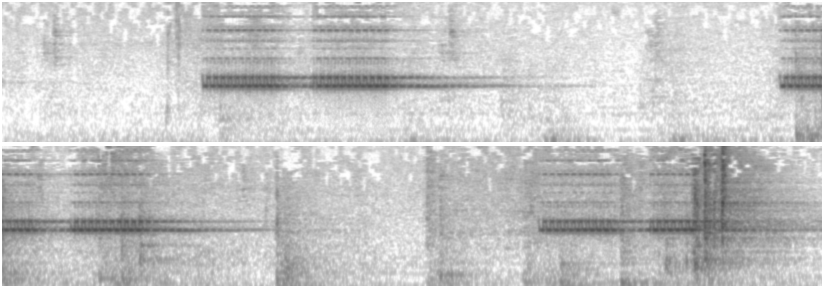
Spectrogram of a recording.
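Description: A telephone rings unanswered in three separate bursts, each a bright electronic double trill followed by a pause, with a few soft thumps in between.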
